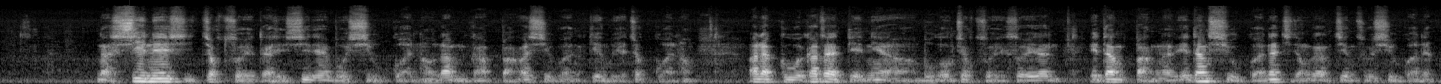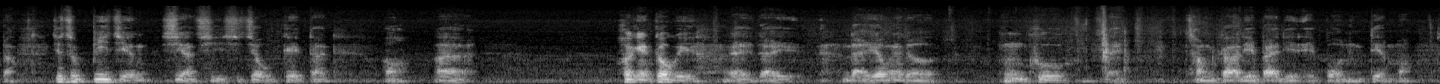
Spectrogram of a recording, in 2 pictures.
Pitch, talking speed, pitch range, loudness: 105 Hz, 210 characters per minute, 90-120 Hz, -20 LUFS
